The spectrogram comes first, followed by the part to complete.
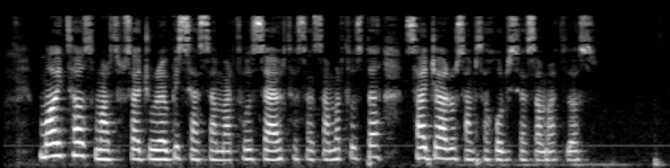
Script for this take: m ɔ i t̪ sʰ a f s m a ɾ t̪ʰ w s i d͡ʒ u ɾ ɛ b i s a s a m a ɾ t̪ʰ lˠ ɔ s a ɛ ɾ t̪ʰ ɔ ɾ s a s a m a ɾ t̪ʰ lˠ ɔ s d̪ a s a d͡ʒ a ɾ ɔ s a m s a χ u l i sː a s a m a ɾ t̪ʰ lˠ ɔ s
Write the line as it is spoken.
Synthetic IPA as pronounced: m ɔ i t̪ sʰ a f s m a ɾ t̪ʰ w s a d͡ʒ u ɾ ɛ b i s a s a m a ɾ t̪ʰ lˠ ɔ s a ɛ ɾ t̪ʰ ɔ s a s a m a ɾ t̪ʰ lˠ ɔ s d̪ a s a d͡ʒ a ɾ ɔ s a m s a χ u ɾ i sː a s a m a ɾ t̪ʰ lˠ ɔ s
